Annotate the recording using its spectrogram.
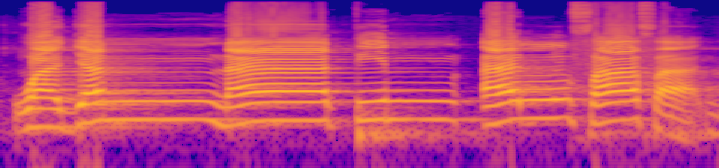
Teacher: tanwin bertemu hamzah, maka izhar cara membacanya, tidak boleh didengungkan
